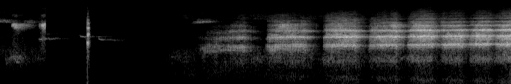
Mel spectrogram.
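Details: White-breasted waterhen call: a few sharp high clicks and chirps, then a swelling run of harsh, rhythmic, buzzy pulses repeated about three times a second, growing louder toward the end.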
